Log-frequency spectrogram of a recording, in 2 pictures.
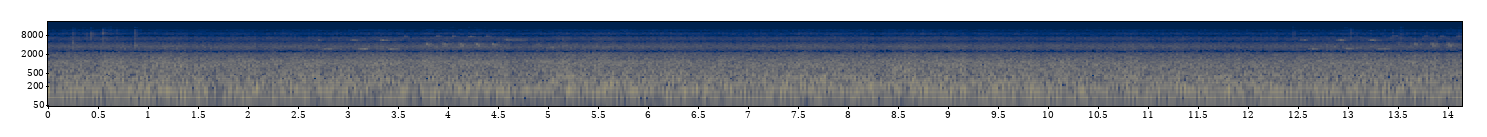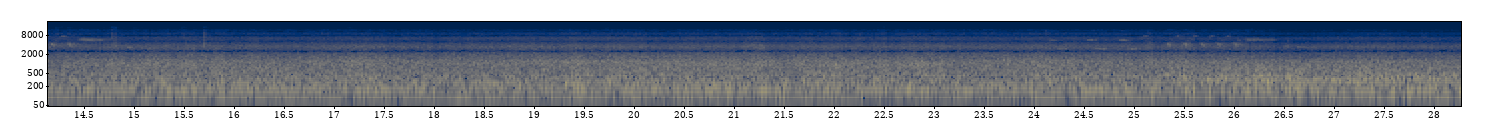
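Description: Steady rain falling on a balcony railing and table, with ocean surf behind it, an even wash of noise. A low steady hum runs underneath.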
